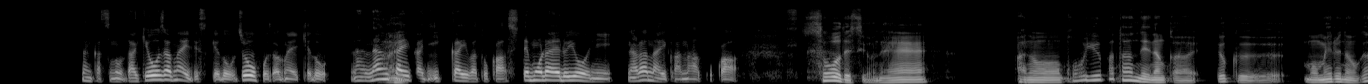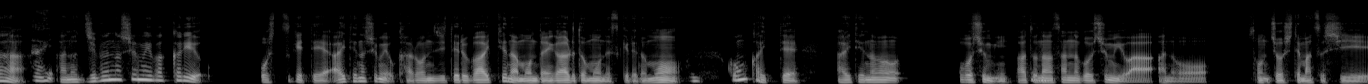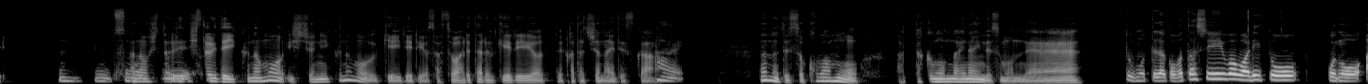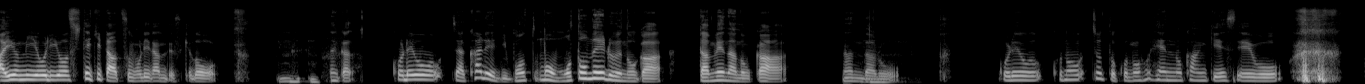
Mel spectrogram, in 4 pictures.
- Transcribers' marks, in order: sniff; chuckle; chuckle; chuckle
- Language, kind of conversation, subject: Japanese, advice, 恋人に自分の趣味や価値観を受け入れてもらえないとき、どうすればいいですか？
